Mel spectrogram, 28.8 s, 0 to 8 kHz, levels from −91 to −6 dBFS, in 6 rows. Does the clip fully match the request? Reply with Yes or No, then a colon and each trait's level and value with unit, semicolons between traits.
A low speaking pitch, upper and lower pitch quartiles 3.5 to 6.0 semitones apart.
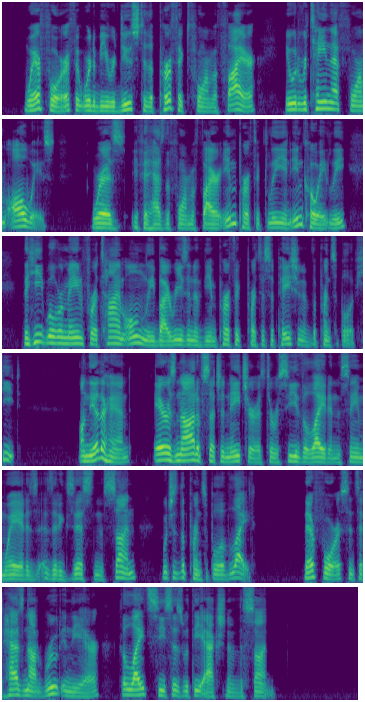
Yes: low, 125 Hz; average, 4.5 semitones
